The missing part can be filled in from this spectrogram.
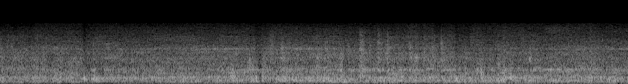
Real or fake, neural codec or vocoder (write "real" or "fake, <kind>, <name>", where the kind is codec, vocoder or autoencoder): fake, codec, SNAC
